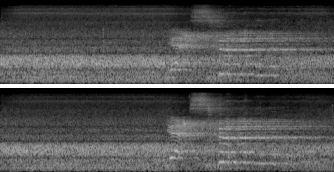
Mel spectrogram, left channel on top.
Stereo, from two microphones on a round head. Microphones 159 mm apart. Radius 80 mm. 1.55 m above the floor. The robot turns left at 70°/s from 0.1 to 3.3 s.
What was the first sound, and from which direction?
Laughter, 105° right.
